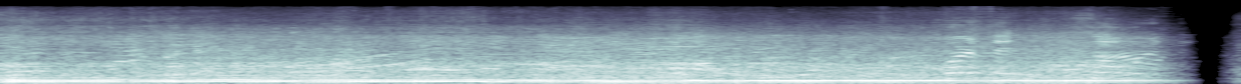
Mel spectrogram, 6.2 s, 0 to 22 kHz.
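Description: Ferrari 458's V8 engine running at low revs as the car rolls slowly away, a steady deep note that steps in pitch a couple of times. The sound fades out quickly near the end.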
